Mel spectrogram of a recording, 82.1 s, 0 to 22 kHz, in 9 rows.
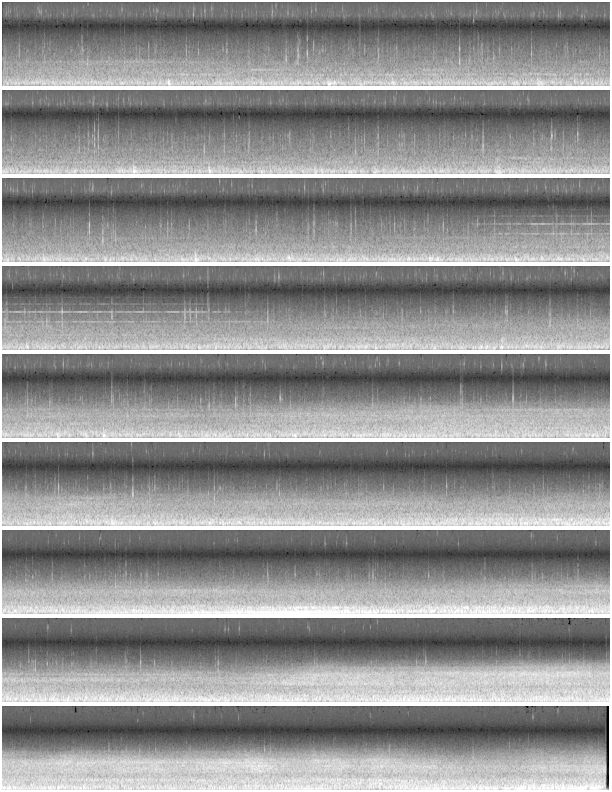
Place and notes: Rua da Praia, Pinhão, Portugal - Noite, chuva - Rua da Praia, Pinhão, Portugal
Noite, chuva - Rua da Praia, Pinhão, Portugal Mapa Sonoro do Rio Douro. Night and rain in Pinhao, Portugal. Douro River Sound Map
19 February 2014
